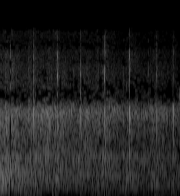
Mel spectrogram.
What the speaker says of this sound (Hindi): जोरदार तालियों से आप सब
